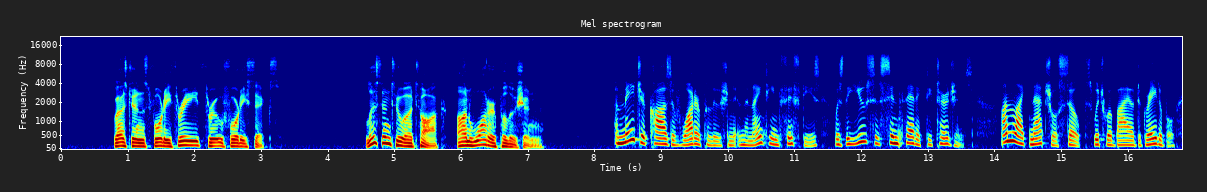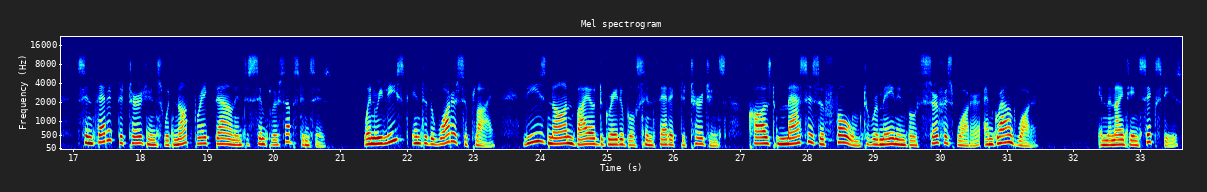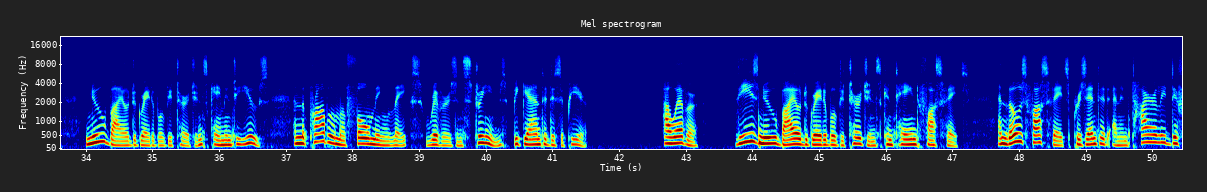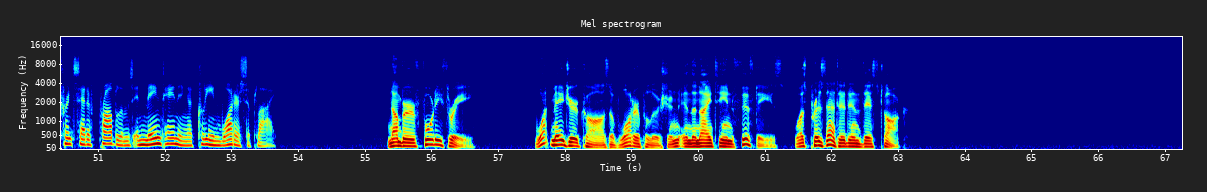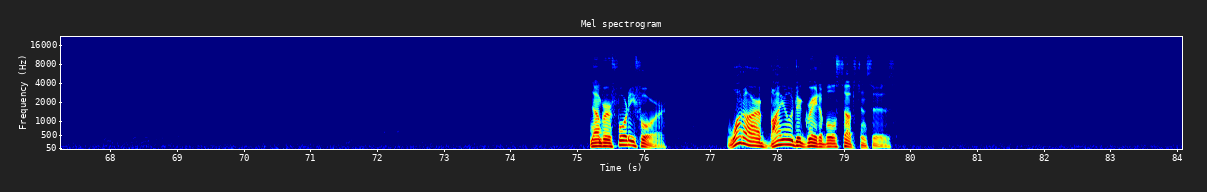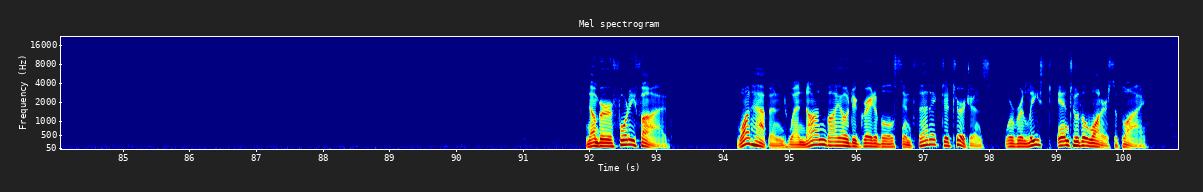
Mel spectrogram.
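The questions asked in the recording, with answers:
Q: What major cause of water pollution in the 1950s was presented in this talk?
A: Synthetic detergents

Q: What are biodegradable substances?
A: Substances that break down into simpler substances

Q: What happened when non-biodegradable synthetic detergents were released into the water supply?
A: Masses of foam stayed in the water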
